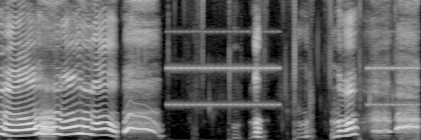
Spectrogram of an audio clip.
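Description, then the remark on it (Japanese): A smartphone rings with an incoming call, a thin, steady electronic tone sounding in short repeating pulses at moderate volume between and beneath a woman's high, drawn-out moaning vocalizations. “スマホ、あの人から着信。”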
